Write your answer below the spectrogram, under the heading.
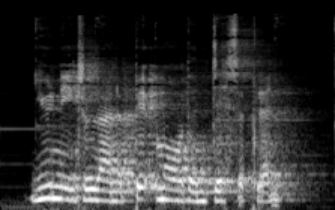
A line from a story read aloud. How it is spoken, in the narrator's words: Victoria said, her voice louder as the basement compressed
